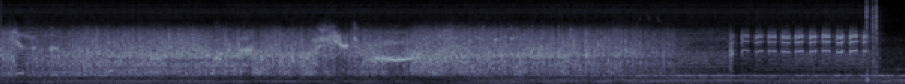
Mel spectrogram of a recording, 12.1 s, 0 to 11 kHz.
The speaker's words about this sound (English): I expected Tuesday on the Cypress would be jammed up as usual, but it's smooth cruising at 60 through Oakland.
